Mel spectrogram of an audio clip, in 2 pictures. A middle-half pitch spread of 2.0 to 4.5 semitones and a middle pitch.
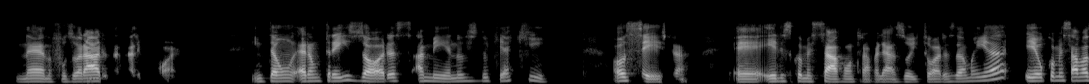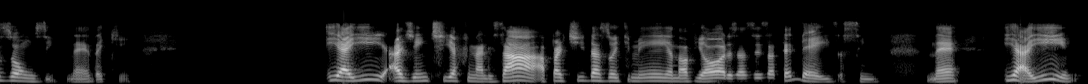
Yes: average, 3.4 semitones; medium, 155 Hz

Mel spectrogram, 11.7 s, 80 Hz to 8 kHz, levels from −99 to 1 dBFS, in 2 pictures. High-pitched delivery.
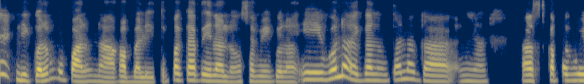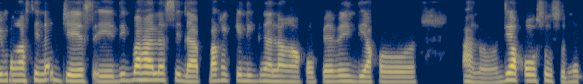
Yes: high, 200 Hz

